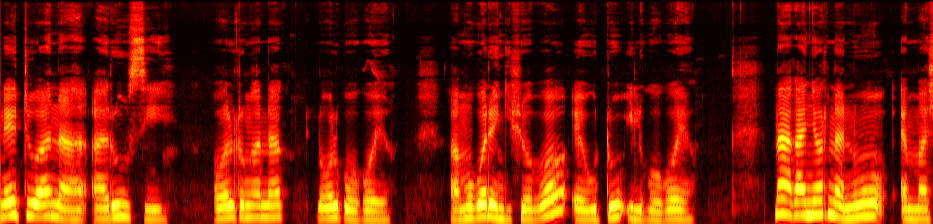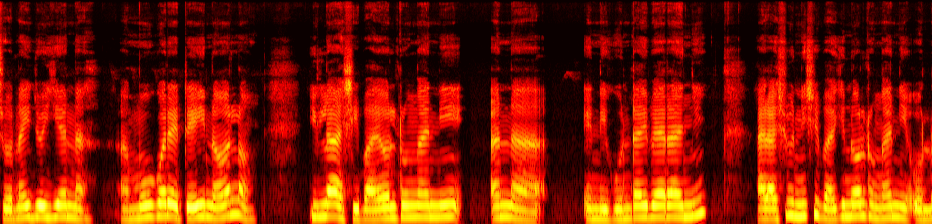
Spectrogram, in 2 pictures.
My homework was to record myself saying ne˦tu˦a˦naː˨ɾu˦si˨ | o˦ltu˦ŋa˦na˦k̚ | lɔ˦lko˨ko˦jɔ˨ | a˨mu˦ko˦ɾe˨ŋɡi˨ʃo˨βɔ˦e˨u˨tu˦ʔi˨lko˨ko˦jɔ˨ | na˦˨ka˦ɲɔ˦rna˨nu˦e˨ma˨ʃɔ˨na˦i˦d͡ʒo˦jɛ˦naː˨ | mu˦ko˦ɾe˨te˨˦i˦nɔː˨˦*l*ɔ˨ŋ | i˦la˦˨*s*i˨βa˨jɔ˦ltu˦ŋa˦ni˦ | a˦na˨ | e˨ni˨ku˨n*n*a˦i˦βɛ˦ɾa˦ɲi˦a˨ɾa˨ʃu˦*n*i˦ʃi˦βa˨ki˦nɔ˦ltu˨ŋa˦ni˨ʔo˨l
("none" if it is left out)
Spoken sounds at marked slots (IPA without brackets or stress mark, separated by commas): l, ʃ, d, n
